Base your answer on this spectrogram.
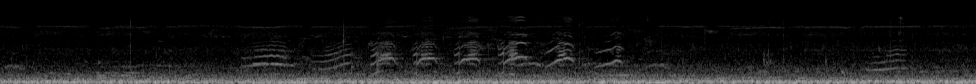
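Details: Separated by floodwater, two wild baby monkeys call back and forth in a fast run of high upswept chirps, stacked with overtones, repeated several times a second for a few seconds, above a steady roar of rushing water.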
